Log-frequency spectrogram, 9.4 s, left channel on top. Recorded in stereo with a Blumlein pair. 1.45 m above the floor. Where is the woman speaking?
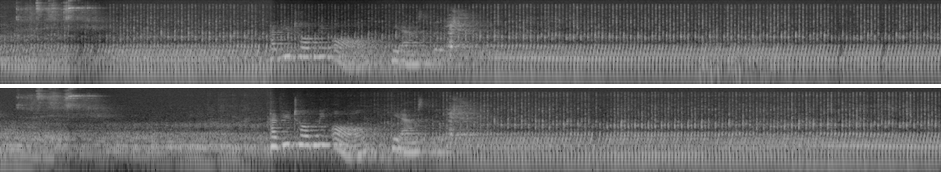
15° right, 1.3 m.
